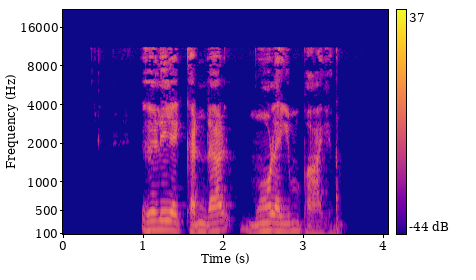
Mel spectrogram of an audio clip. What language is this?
Tamil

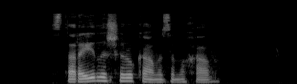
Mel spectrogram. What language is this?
Ukrainian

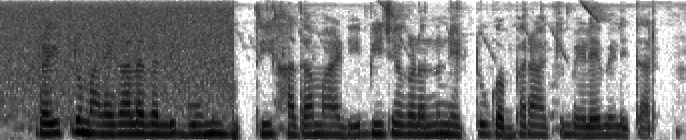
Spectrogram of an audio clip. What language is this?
Kannada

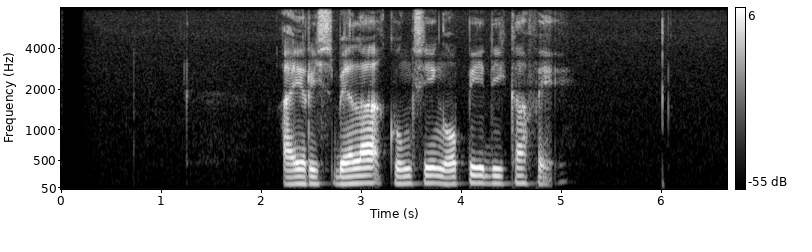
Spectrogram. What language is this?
Sundanese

